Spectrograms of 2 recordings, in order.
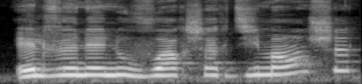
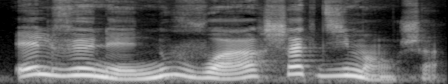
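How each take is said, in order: First: The voice rises at the end. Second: The voice falls at the end.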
